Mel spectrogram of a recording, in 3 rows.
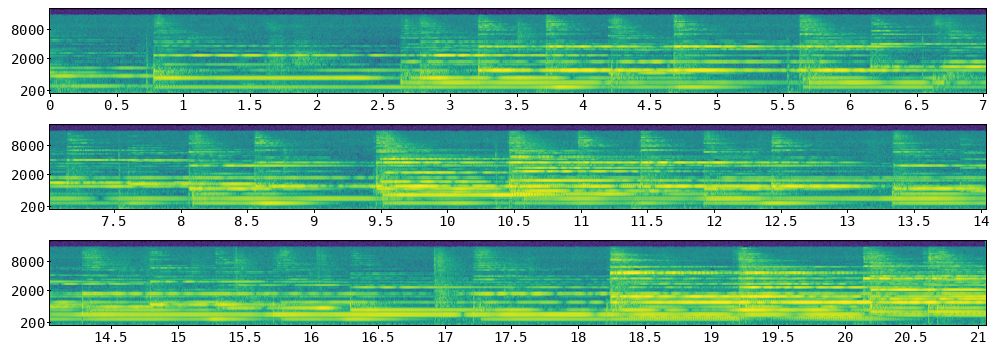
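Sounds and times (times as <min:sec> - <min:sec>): handbell choir playing: 0:00.0 - 0:21.0.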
